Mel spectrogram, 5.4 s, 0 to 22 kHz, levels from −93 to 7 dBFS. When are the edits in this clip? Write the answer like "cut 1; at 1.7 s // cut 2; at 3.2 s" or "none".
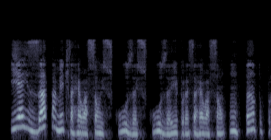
cut 1; at 1.4 s // cut 2; at 2.7 s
